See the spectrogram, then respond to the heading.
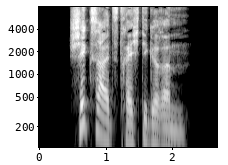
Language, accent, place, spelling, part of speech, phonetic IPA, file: German, Germany, Berlin, schicksalsträchtigerem, adjective, [ˈʃɪkzaːlsˌtʁɛçtɪɡəʁəm], De-schicksalsträchtigerem.ogg
- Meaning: strong dative masculine/neuter singular comparative degree of schicksalsträchtig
